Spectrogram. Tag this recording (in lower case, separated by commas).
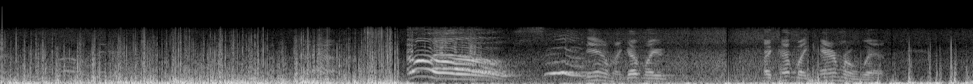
speech, ocean, waves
